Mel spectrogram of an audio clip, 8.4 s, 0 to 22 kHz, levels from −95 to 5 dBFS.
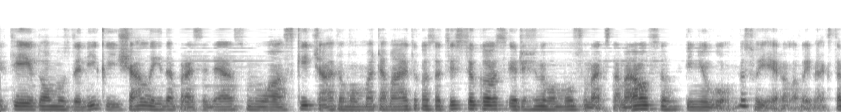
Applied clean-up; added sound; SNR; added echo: neural mask model DeepFilterNet 3.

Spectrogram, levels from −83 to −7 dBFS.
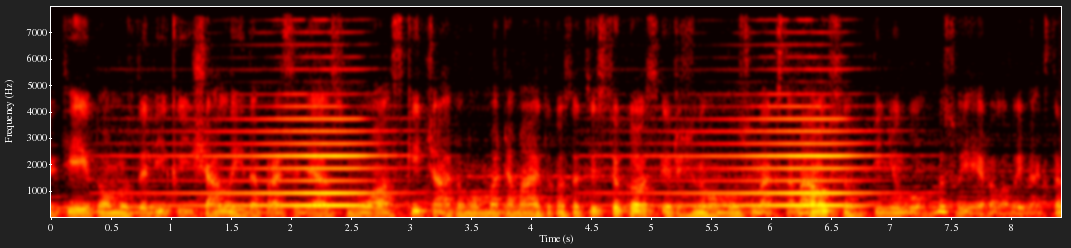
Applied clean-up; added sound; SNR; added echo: none; Bowed string instrument; -2 dB; reverberation time 0.3 s.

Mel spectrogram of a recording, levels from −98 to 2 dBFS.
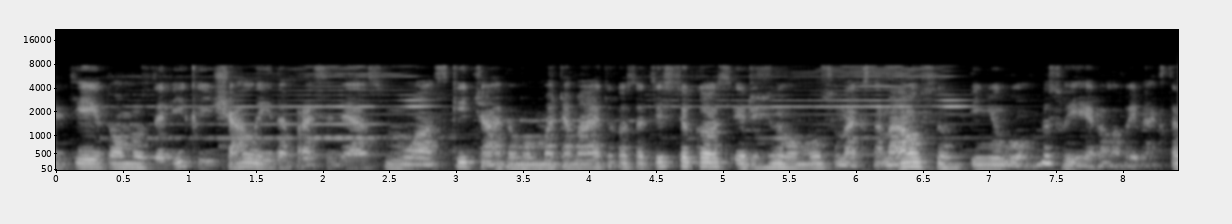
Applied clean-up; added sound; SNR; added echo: classical method WPE with log-MMSE.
